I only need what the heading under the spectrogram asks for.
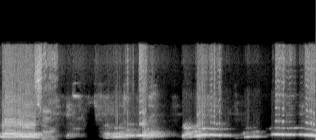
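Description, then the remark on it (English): A puppy barks and yelps in several short, high-pitched bursts over a few seconds, fairly loud, with brief pauses between them. “Puppy.”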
